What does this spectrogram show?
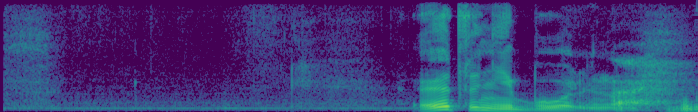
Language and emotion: Russian, neutral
